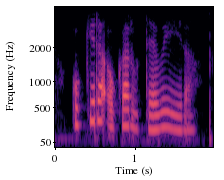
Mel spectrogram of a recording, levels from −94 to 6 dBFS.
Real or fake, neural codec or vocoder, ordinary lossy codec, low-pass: real; none; none; 3.6 kHz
